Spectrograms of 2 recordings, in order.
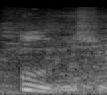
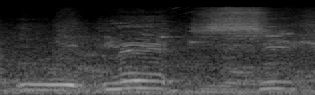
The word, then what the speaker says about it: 嬉しい: Urushi desu. Urushi desu. Urushi desu. I'm happy. So to get my pronunciation correctly, I really have to do that.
